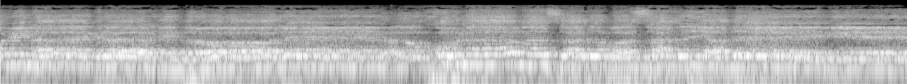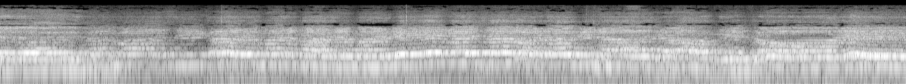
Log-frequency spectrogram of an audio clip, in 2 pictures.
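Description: Two male reciters chanting a Pashto noha, a Shia mourning lament, in a continuous melodic line.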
